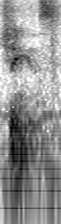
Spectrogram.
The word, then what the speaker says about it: Chinggis: Genghis is the English translation of the Mongolian Chingis. It's phonetically pronounced Chingis.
